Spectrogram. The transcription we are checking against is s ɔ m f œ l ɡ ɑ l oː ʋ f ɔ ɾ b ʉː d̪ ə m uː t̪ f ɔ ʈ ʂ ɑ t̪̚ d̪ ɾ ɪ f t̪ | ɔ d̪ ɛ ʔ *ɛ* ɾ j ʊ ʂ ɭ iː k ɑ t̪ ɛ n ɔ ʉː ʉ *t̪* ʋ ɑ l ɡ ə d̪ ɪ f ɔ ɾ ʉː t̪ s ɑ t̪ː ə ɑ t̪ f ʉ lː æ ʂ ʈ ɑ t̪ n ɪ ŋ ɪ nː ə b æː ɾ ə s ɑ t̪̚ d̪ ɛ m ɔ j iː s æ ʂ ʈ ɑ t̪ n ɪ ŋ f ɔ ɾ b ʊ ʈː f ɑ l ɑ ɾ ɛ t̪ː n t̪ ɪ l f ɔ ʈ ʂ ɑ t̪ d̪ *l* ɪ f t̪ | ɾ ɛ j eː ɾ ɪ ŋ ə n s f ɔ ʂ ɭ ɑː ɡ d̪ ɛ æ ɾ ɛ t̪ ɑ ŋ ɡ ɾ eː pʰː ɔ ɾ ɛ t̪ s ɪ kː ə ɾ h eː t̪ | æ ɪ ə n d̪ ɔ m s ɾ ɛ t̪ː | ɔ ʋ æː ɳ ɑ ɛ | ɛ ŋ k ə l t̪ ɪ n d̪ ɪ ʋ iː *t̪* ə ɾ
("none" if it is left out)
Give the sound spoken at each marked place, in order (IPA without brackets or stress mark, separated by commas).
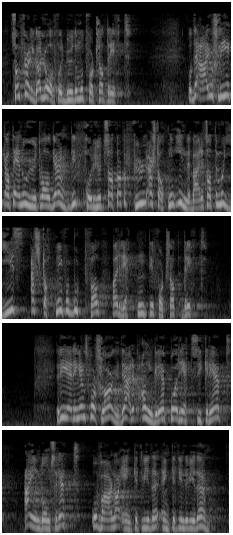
æ, t̪, ɾ, d̪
